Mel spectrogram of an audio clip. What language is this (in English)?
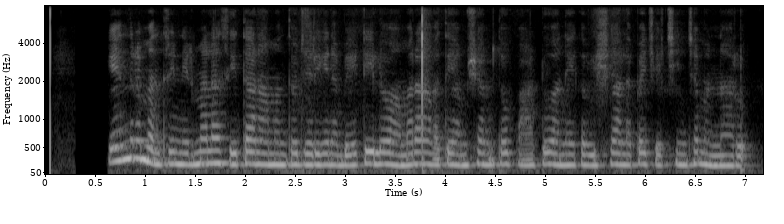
Telugu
